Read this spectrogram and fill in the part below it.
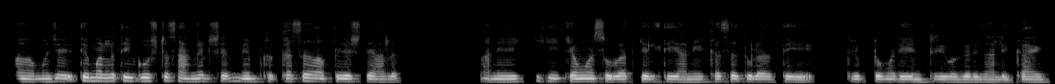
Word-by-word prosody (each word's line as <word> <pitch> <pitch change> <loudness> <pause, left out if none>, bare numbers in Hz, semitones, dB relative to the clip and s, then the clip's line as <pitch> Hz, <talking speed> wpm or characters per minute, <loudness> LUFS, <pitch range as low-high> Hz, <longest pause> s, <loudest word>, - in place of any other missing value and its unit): अ, 140 - -9
म्हणजे 135 +2 0
ते - - +10
मला 155 -1 +1
ती 165 - +7
गोष्ट 155 0 +2
सांगायचे 140 -3 -1
नेमकं 135 -1 0
कसं 145 +1 0
अपयश 135 0 +1
ते 135 - +4
आलं? 120 0 -4 0.9
आणि 130 0 +1 0.2
ही 140 -3 -2
केव्हा 140 0 +5
सुरुवात 130 -1 +4
केलती? 125 0 +2
आणि 120 0 -4
कसं 130 +1 +2
तुला 125 -2 +2 0.2
ते 120 -2 +3 0.4
क्रिप्टोमध्ये 125 -1 0
एंट्री 120 +1 -2
वगैरे 120 0 +1
झाली 115 -1 -4
काय? 120 -1 -2
130 Hz, 150 wpm, -23 LUFS, 120-140 Hz, 0.9 s, ते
